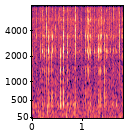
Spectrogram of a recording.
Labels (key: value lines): label: ambient
recorder: HydroMoth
